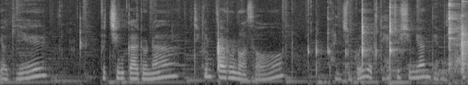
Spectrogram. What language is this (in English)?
Korean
